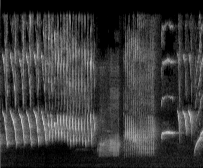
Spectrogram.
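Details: Canary song to get other canaries singing: fast repeated high chirps, then harsh buzzy rolls, ending in a few whistled upward slides.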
